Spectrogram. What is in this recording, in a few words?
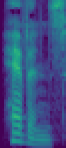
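"heavens", British English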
